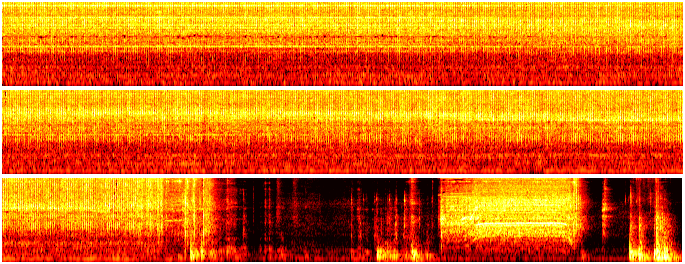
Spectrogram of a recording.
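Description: Cordless impact wrench running continuously on the forcing screw of a ball joint puller, pressing a rust-seized ball joint out of a Subaru steering knuckle. It stops abruptly about fifteen seconds in, and a brief loud burst of sound follows near the end.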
